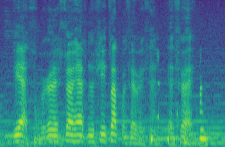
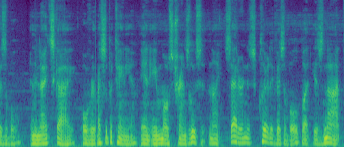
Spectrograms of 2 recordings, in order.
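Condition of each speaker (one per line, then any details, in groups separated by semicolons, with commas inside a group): Tongue cancer; tongue tumor, radiation and chemotherapy; tumor treated by radiation, mouth radiation burn healing, soft foods; tongue burns when food touches it
No condition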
